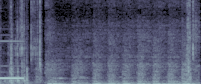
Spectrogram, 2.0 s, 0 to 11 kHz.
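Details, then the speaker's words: Toyota Camry with no communication and codes U0101, P0613, B2799, P0606: starter spins the engine evenly for over a second with no RPM signal, and it never fires. Fuel pump running hard and indicator lights on; cranks but won't start, cause unconfirmed. "when I go to start it it just does nothing no RPM signal or anything but it'll crank but it won't"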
